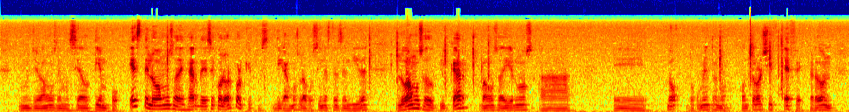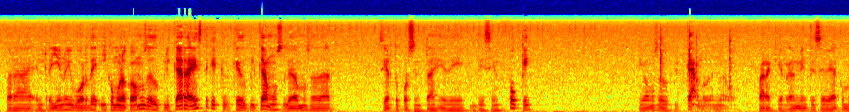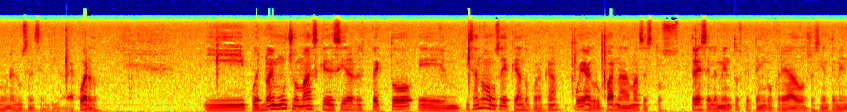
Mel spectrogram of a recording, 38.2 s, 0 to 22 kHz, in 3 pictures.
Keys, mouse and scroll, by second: 1.2 click, 2.9-3.5 ctrl+scroll up 2, 6.0 ctrl+d, 7.1 ctrl+shift+d, 10.1 click, 11.6 ctrl+shift+f, 16.3 click, 16.7 click, 18.5-21.1 drag, 21.3 click, 23.1 ctrl+d, 24.9 click, 26.7-27.1 ctrl+scroll down 2, 27.2 ctrl+scroll down 2, 27.6 ctrl+click, 28.9-29.5 ctrl+scroll up 2, 29.7 ctrl+click, 29.7 ctrl+middle click, 31.1-32.3 drag, 32.7 shift+click, 34.5 ctrl+shift+g, 36.1-36.8 ctrl+scroll down 2, 37.1-38.1 ctrl+drag.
